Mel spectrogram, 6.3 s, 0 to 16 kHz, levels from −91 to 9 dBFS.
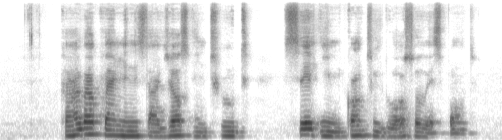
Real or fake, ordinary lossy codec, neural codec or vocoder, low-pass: fake; none; codec, 32 kHz, 1.9 kbps, SNAC; 14.4 kHz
